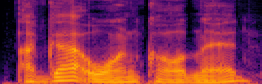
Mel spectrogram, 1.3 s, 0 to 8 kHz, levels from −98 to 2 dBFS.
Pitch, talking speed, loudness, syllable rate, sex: 95 Hz, 230 wpm, -18 LUFS, 7.2 syllables/s, male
